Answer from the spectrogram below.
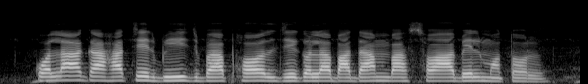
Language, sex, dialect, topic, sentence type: Bengali, female, Jharkhandi, agriculture, statement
